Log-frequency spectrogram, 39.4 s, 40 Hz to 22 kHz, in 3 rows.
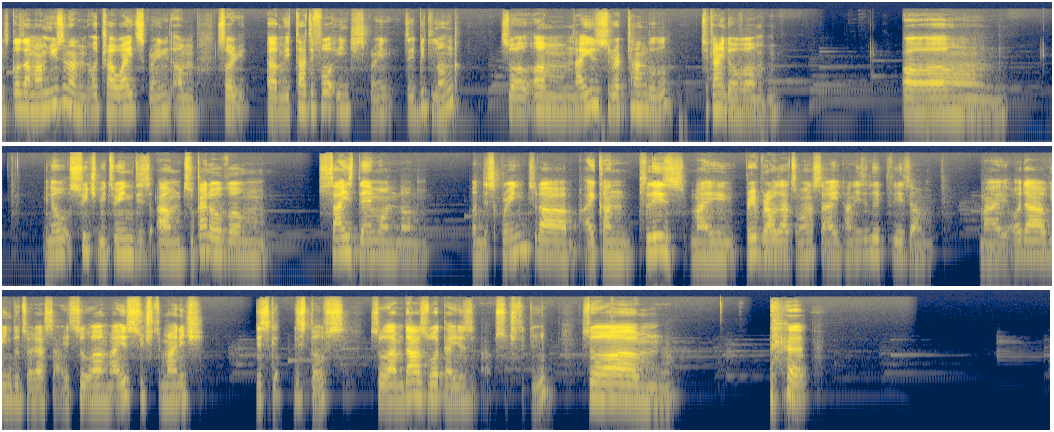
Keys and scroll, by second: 36.1 typing.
